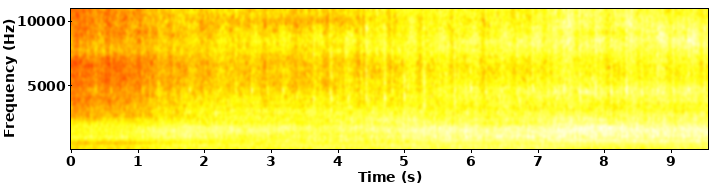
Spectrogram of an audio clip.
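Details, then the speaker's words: BMC Fatih truck diesel engine: rough but regular diesel clatter holding steady at low speed; normal healthy idle. "Evet şimdi bu kamyon motor rolantide bayağı şey çalışıyor"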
